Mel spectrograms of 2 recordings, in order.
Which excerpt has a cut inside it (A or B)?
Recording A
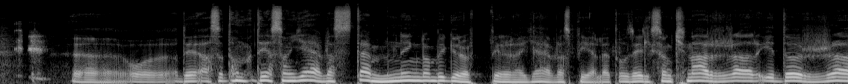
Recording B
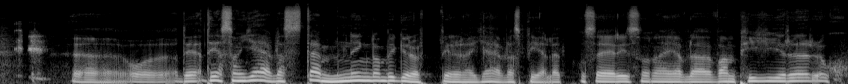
B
